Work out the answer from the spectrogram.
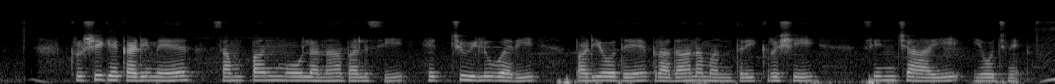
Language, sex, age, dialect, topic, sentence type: Kannada, female, 36-40, Mysore Kannada, agriculture, statement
